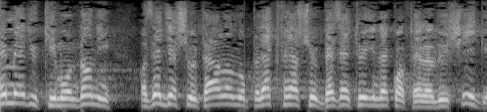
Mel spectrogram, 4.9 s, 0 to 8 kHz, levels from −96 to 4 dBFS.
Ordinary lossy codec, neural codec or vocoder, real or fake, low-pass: none; none; real; none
